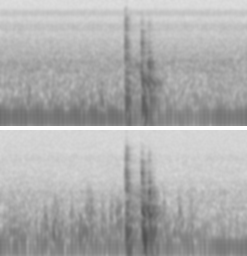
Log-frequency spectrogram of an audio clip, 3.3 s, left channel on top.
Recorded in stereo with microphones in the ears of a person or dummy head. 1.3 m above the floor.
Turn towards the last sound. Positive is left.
turn(degrees=30)  # may be behind; listen again after turning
